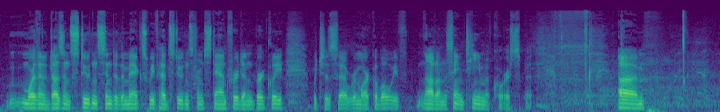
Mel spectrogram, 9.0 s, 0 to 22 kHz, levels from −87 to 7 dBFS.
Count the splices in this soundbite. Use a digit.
1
